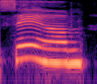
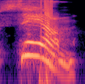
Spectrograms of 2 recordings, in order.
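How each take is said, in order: First: The name is said in a calm, gentle voice. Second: The name is called out loudly and angrily. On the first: The caller is not upset. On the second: The caller is upset and wants an immediate response.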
